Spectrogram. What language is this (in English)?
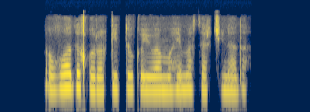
Pashto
